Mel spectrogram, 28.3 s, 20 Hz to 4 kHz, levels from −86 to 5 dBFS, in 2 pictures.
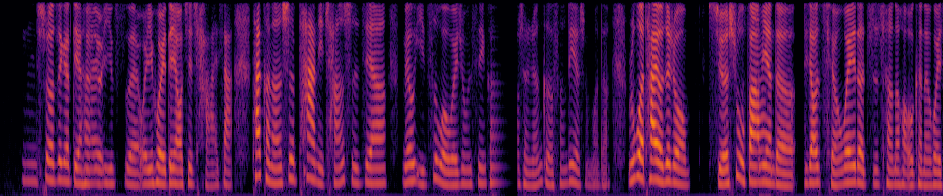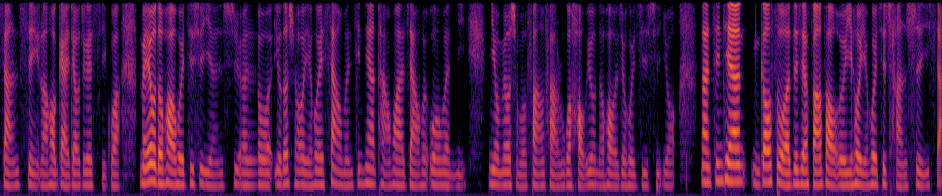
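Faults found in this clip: Long network dropout, 7.37–7.78 s: about 0.39 s of audio gone, last sound stretched into a fading buzz or hiss, then roughly 0.1 s of silence before resuming. Likely jitter-buffer starvation. Unlike a packet-loss burst, concealment runs out and goes silent.

Burst of packet loss, 17.86–18.03 s: about 150 ms missing, filled by a held, decaying continuation of the preceding sound with no silent stretch. Jitter buffer concealing consecutive lost packets. Shorter than the dropout, bridged end to end, through a 4 kHz-limited band consistent with G.711 A-law at 64 kbps.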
